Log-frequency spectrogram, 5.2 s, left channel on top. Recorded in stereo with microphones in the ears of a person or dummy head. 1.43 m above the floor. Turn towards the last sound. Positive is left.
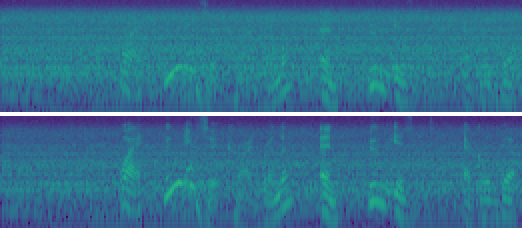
turn(degrees=-15)  # may be behind; listen again after turning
